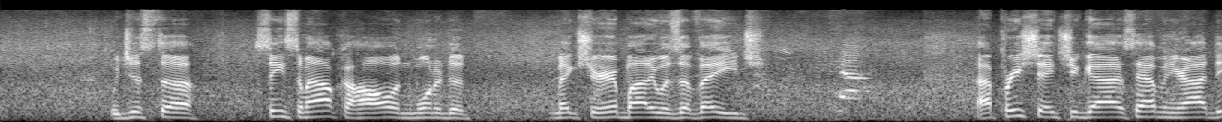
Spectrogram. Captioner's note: none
